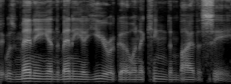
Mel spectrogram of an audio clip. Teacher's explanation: You can really hear that rolling anapest.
